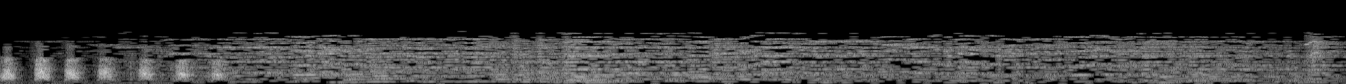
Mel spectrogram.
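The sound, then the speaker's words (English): King, Sergeant Preston's dog in a radio drama, barks about seven times in a quick, rhythmic, loud burst, before the barking gives way to a dense, sustained tonal sound that fills the rest. “Sergeant Preston, if you'd consider selling that dog of yours...”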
